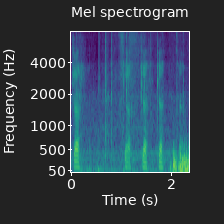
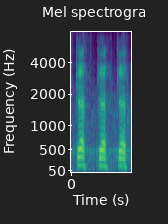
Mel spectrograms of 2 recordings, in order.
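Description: First: Soft coaxing call to pigeons. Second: Said in the usual way. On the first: Real, not acted. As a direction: lower and softer, gently calling the birds.

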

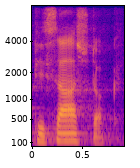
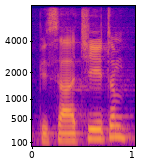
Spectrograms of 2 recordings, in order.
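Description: First: Pisashtok with sh straight onto tok, no vowel between; deleted vowel. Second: Pisachitum with a full, stressed CHI; accented, saved vowel. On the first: Lecturer showing the wrong form, pisashtok with vowel deleted. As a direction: drop the vowel in pisashtok, stressing SA. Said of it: "not pisashtok". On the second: Lecturer showing blocked deletion, CHI stressed in pisachitum. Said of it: "vowel is saved because it's accented". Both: Shown as a demonstration.

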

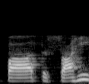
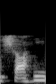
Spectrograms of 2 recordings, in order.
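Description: First: "ਪਾਤਸ਼ਾਹੀ" as paat-saahi, with s; plain s sound. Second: "ਸ਼ਾਹੀ" as shaahi, with sh; sh sound. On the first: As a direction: use a plain s, not sh, in "ਪਾਤਸ਼ਾਹੀ". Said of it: "ਪਾਤਸ਼ਾਹੀ ਕਹਿਣਾ". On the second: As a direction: open "ਸ਼ਾਹੀ" on a hushing sh. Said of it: "ਸ਼ਾਹੀ ਨਹੀਂ ਕਹਿਣਾ". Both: Shown as a demonstration.

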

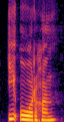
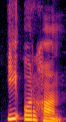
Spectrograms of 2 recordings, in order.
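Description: First: Орган stressed on ОР-; stress on first syllable. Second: Орган stressed on -ГАН; stress on second syllable. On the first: Teacher showing another possible word, орган stressed on ор-. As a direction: say орган as OR-han, the body part. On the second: Teacher reading words from the list, орган stressed on -ган. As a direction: say орган as or-HAN, the instrument. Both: Shown as a demonstration. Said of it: "поставити по-різному наголос".

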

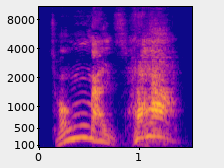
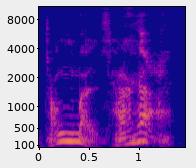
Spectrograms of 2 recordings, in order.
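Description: First: Much higher and much louder, yelled 정말 사랑해; shouted I love you. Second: Sincere tone. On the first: Teacher yelling 정말 사랑해 to show tone. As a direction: scream it like a sarcastic yell. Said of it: "이거하고는 다른 거죠". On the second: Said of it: "이 말투". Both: Shown as a demonstration.

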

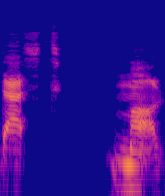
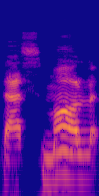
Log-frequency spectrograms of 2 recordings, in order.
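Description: First: "دستمال" as dast-māl, with a separate t; t fully pronounced. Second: "دستمال" said as dasmāl, with no t; t dropped. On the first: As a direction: release the t in "دستمال" before the m. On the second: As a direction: skip the t in "دستمال", s straight into m. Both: Shown as a demonstration.

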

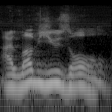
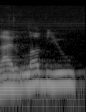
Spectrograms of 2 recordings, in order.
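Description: First: Imitating a father's Brooklyn accent; lightly put-on Brooklyn accent, heartfelt. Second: Said in the usual way. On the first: Son retells father's last words, in Brooklyn accent. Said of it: "let me say it in his Brooklyn, his Brooklyn accent". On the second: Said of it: "let me say it in his Brooklyn".

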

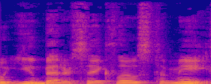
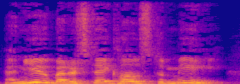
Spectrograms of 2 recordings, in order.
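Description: First: R C's comeback. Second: Higher, louder cocky retort; cocky Hot Rod. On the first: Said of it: "She says". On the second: Hot Rod flirting back at R C, higher cocky retort. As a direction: toss it back, teasing and sure of yourself. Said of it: "And Hot Rod tells her". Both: Retold or imitated.

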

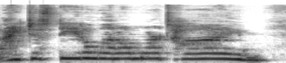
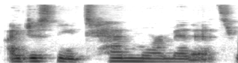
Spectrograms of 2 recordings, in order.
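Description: First: Much higher, louder, exasperated whine; fighting tone. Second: Even, calm request; calm talking tone. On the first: Parent snapping at kids before dinner, much higher and exasperated. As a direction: let the stress spill out at them. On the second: Parent asking family for time, calm talking tone. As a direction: ask for time without any edge. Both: Shown as a demonstration. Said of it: "rather than".

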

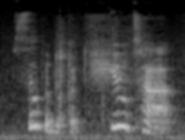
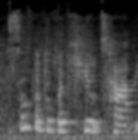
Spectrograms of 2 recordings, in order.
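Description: First: Super enthusiastic gush; excited repeat. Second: Said in the usual way. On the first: Shown as a demonstration. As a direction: sell it with a bigger second pass.

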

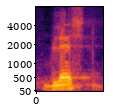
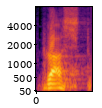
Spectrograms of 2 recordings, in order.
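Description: First: ব্লেসড with front "e", "blest"; rejected pronunciation. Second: ব্রাস্ট with open "aa", as in "blaast"; preferred pronunciation. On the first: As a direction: say ব্লেসড as "blaest". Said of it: "ব্লেসড বলি না". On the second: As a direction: say ব্রাস্ট with a long "ah". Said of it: "ব্রাস্ট বলি". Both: Shown as a demonstration.

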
